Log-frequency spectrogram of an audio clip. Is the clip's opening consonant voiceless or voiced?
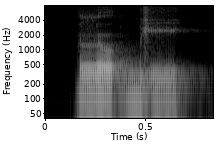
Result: voiced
